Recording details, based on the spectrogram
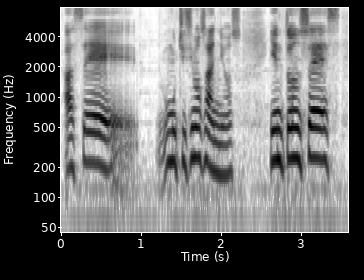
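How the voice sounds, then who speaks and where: A woman from Venezuela with a softened Venezuelan accent, a guest actress chatting and teasing in a radio studio. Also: fairly high pitch, slow, dry recording, soft background music. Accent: Venezuelan, softened by years in Mexico. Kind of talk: lively studio chat.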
